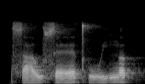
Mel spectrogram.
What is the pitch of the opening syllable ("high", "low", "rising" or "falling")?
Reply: rising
